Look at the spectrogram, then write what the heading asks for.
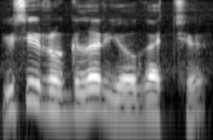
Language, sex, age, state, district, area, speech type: Kashmiri, male, 30-45, Jammu and Kashmir, Pulwama, urban, spontaneous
